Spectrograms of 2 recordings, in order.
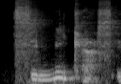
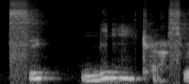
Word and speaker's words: Tsimikas: We got Andy Robertson, the Scotland captain, and Kostas Tsimikas is the pronunciation according to a Greek guy on Twitter who wrote it phonetically. Tsimikas, with a stress on the middle syllable, okay? Tsimikas.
